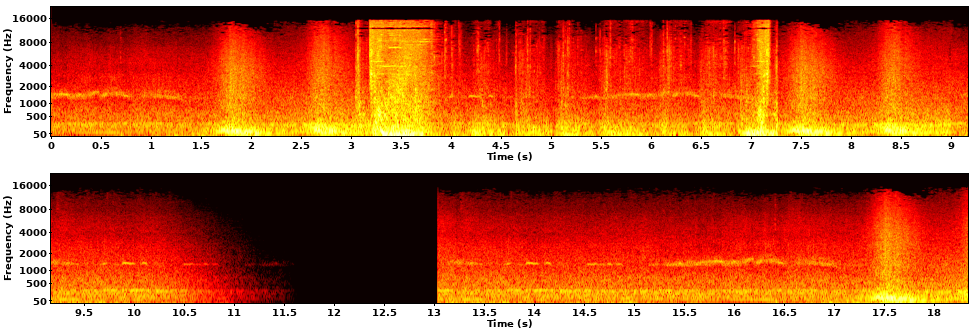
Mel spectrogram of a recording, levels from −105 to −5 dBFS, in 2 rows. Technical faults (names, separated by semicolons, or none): none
